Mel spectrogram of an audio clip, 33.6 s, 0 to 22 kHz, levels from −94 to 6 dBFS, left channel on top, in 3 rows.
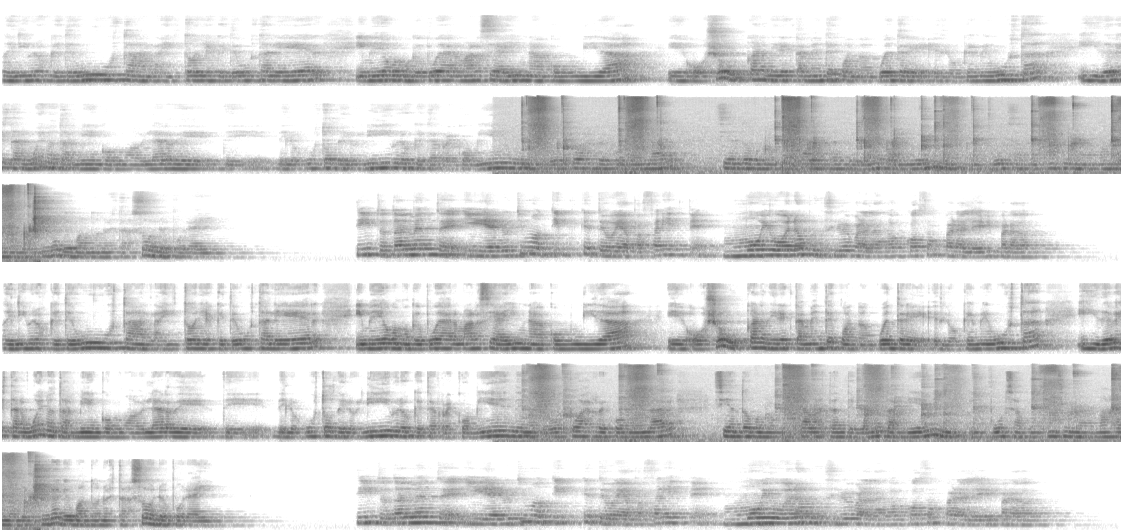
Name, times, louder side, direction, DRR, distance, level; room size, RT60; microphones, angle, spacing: voice 1, 0.0-6.4 6.7-24.5, right 4 dB, 55° right, 0.3 m, -39 dB
sound 1, 16.1-22.7, left 5 dB, 40° left, 0.5 m, -35 dB
voice 2, 25.9-32.6, left 1 dB, 85° left, 0.9 m, -42 dB
4.0 x 3.5 x 3.3 m
head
